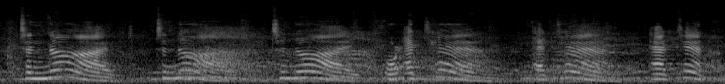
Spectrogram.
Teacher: I'm going rising on the key syllable the stressed syllable and then I'm falling so two-night has two syllables stress on the second to run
